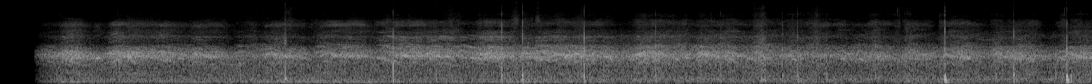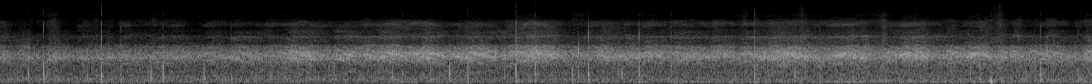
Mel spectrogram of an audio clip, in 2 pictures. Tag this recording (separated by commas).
Animal, Bird, Wild animals, Crow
